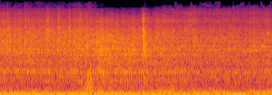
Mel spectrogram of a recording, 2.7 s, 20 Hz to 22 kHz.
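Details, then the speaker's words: Abandoned 1990 Ford F600 box truck, carbureted big petrol engine, first run after sitting: deep, steady low rumble with an even beat and no knocks or rattles; motor sounds good, normal running. "uh motor sounds good"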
